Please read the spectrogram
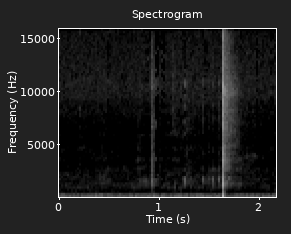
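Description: Handheld one-hole paper punch punching through mirror-polished metal foil: a faint click about a second in, then one sharp, loud snap a little past halfway as the punch is pressed.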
